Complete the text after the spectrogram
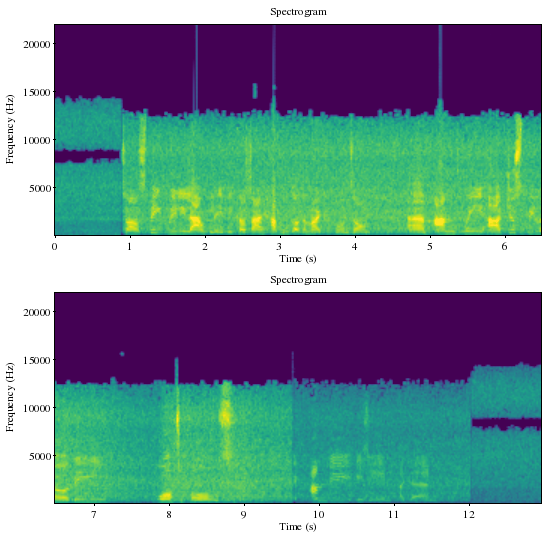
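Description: A middle-aged woman talks with animation close to the microphone.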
